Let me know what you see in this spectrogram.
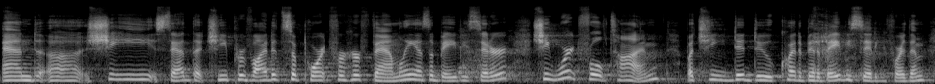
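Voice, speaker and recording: A woman's voice: medium pitch, moderate pace, hardly any pauses, slight background noise. A woman giving a conference talk, hesitant and full of fillers. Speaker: conference presenter. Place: conference hall. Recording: reverberant conference hall.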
